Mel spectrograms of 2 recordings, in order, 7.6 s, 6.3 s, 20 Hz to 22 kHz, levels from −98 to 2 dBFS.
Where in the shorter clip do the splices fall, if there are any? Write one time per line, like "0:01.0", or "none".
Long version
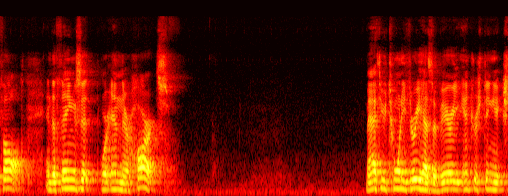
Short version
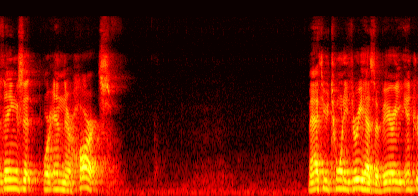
none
